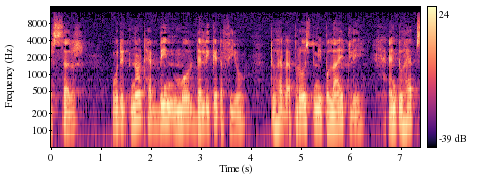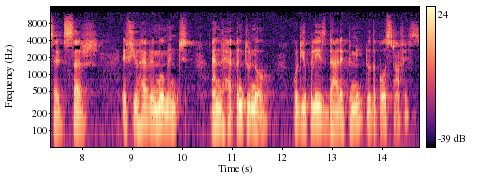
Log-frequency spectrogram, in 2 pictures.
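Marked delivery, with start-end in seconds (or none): none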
